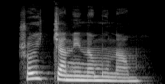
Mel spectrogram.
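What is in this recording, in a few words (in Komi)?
шойччанінӧ мунам, Komi, female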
